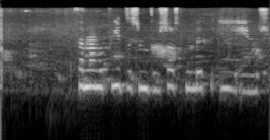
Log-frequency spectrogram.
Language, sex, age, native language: Icelandic, male, 11, Icelandic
